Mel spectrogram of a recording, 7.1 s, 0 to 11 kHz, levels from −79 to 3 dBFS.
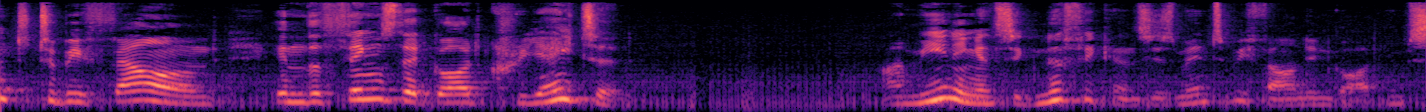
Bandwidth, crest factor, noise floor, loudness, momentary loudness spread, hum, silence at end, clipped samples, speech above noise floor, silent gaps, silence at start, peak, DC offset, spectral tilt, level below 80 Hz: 10.5 kHz; 20 dB; -51 dBFS; -23 LUFS; 16 LU; none; 0 s; under 0.1%; 27 dB; none; 0 s; -4 dBFS; under 0.1%; -2 dB/octave; -70 dBFS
